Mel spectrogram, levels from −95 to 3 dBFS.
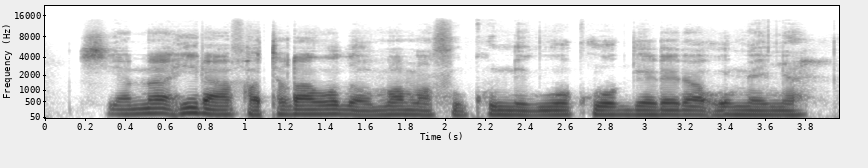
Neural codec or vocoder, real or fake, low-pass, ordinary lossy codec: codec, 44.1 kHz, 2.6 kbps, SNAC; fake; 14.4 kHz; none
